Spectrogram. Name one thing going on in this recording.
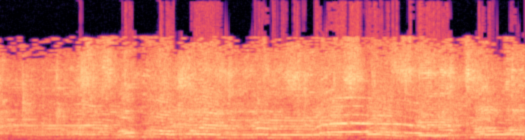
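Young people cheer and shout louder toward the end.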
